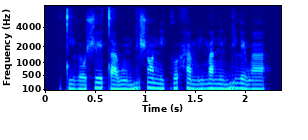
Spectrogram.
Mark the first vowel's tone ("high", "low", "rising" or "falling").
low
